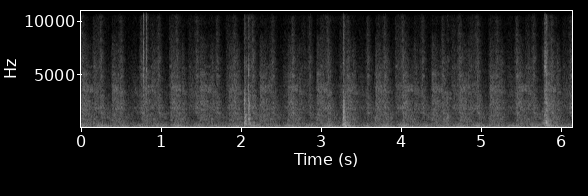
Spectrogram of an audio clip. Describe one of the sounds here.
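A machine rattles and clanks during repairs.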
